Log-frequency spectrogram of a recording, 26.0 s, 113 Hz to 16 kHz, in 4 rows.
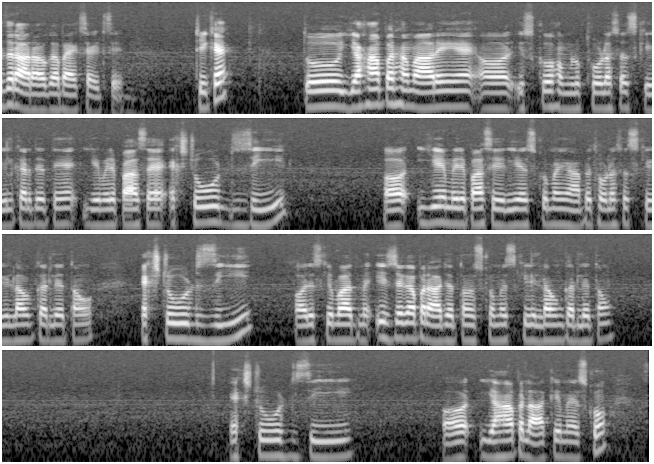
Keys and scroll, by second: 6.0 s, 8.1-8.7 typing, 11.8 s, 14.4-15.0 typing, 18.2 s, 21.9 e, 22.5 z, 25.0-25.8 typing.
